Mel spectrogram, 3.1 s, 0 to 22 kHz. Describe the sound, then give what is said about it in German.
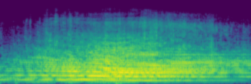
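A 917 race car engine roars loudly and steadily past for a few seconds, its deep, buzzing harmonic drone swelling slightly in the middle with no voices over it. “Der 917, das war eigentlich kein Auto mehr, eher ein Tiefflieger.”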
